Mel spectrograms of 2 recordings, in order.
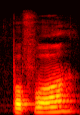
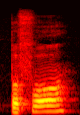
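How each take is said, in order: Both takes have the same delivery.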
